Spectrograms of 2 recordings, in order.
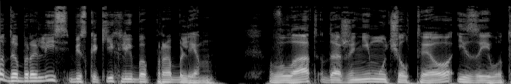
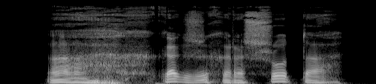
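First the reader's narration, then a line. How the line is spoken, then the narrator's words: Contented murmur. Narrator (Russian): пробормотал лорд демонов, отмокающий в горячей ванне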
